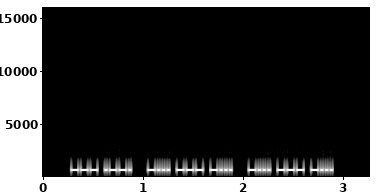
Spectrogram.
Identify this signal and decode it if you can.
Morse code, heard as a keyed tone, about 50 wpm, 700 Hz. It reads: OP BOB BOB
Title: Common QSO Phrases Encore 50wpm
